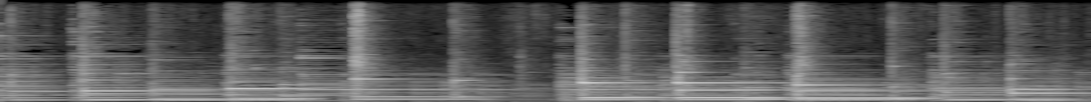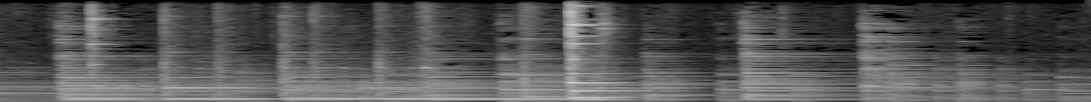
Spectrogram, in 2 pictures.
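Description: Jazz duo of a Musser vibraphone played with yarn mallets and a Yamaha keyboard with an electric-piano sound, the vibraphone's struck notes ringing over the keyboard's chords. Near the end the vibraphone drops out and the keyboard plays on alone, more quietly.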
